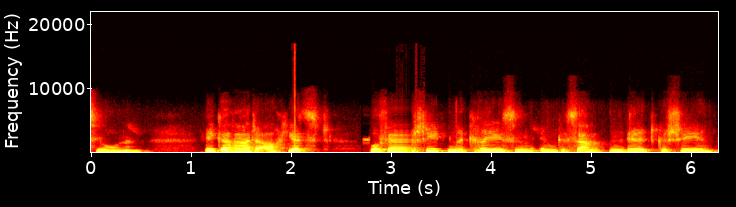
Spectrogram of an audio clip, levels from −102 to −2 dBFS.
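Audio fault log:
2.04 s: block of digital silence. The sound drops out for about 2.7 ms, which fits a missing 128-sample buffer. The hard edges give a brief tick.
3.05 to 3.35 s: repeated packet loss (robotic sound). Four holes, the longest 158 ms, are patched by stretching earlier sound. Most of this stretch sounds choppy and robotic.
3.66 s to end: call bitrate drop. The coding turns coarse and rough, which points to the encoder falling from about 64 to 17 kbps. It stays low.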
